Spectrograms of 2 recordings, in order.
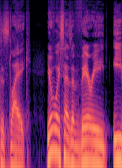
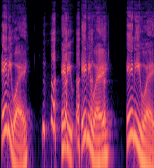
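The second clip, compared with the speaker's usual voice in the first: a touch higher, brighter anyway; young voice; 7 semitones higher than usual. Shown as a demonstration. Host putting his young voice back on after teasing. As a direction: try to sound young again. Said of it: "put my young voice on".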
